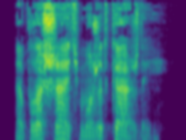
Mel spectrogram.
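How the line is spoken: Quiet. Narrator (Russian): тихо сказал Вячеслав

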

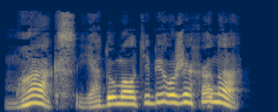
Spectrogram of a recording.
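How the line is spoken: Shout. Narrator (Russian): скрикнул Хорек

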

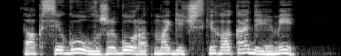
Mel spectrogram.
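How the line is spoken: Snort, man. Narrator (Russian): хмыкнул мужчина

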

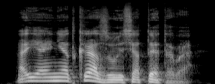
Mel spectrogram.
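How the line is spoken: Calm. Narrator (Russian): спокойно отозвался Шульц

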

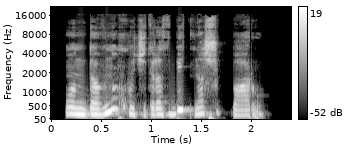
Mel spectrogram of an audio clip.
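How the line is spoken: Snorted. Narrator (Russian): фыркнула я

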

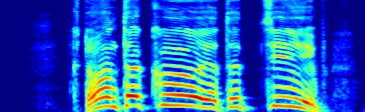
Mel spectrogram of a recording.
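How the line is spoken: Loud question, bearded man. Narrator (Russian): громко поинтересовался бородач, не обращаясь ни к кому конкретно

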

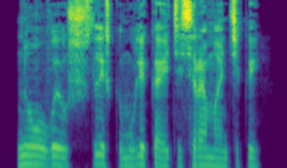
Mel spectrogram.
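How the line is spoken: Mother muttering. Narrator (Russian): пробормотала мать

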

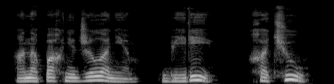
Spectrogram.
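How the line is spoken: Beast growling. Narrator (Russian): рычал зверь

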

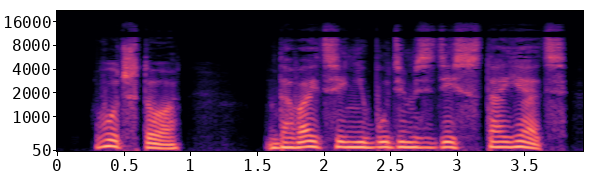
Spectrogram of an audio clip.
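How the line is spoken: Sudden whisper. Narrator (Russian): прошептал вдруг

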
